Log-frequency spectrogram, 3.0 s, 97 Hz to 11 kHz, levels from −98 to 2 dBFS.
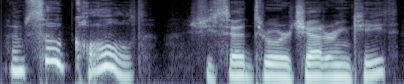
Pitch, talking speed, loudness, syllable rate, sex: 180 Hz, 180 wpm, -15 LUFS, 4.2 syllables/s, male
